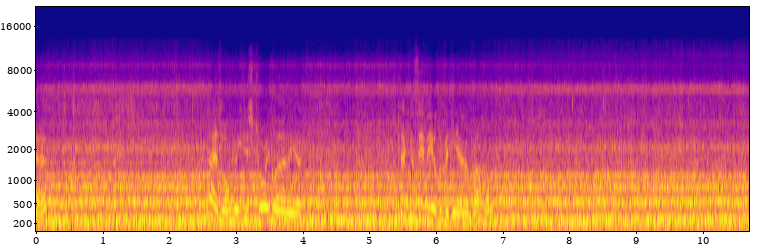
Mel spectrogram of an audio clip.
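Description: Oil burner firing steadily: its fan and flame make a constant, even noise with a steady hum, unchanged throughout. A person laughs briefly twice over it, about three and six seconds in.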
